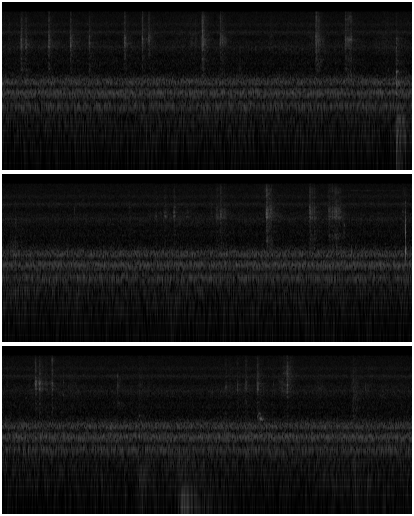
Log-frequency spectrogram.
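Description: A small kitchen knife peeling a potato by hand: faint, irregular little clicks and scrapes, a sharper tick about four seconds in and again about eight seconds in. A steady low hum lies underneath.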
